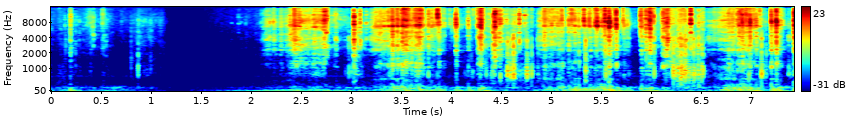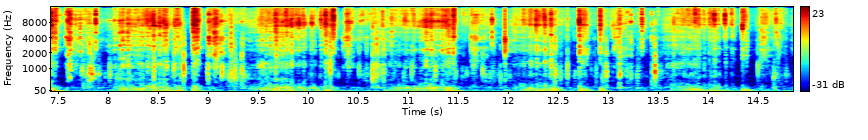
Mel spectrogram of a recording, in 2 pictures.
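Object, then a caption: Bar of soap scraped with a blade. A hand-sized, solid brown speckled bar of dry soap is scraped with a utility knife blade, piling crumbly shavings up on the bar. After a brief quiet gap near the start, dense, dry, crackly scraping with bright, crisp edges runs continuously.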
